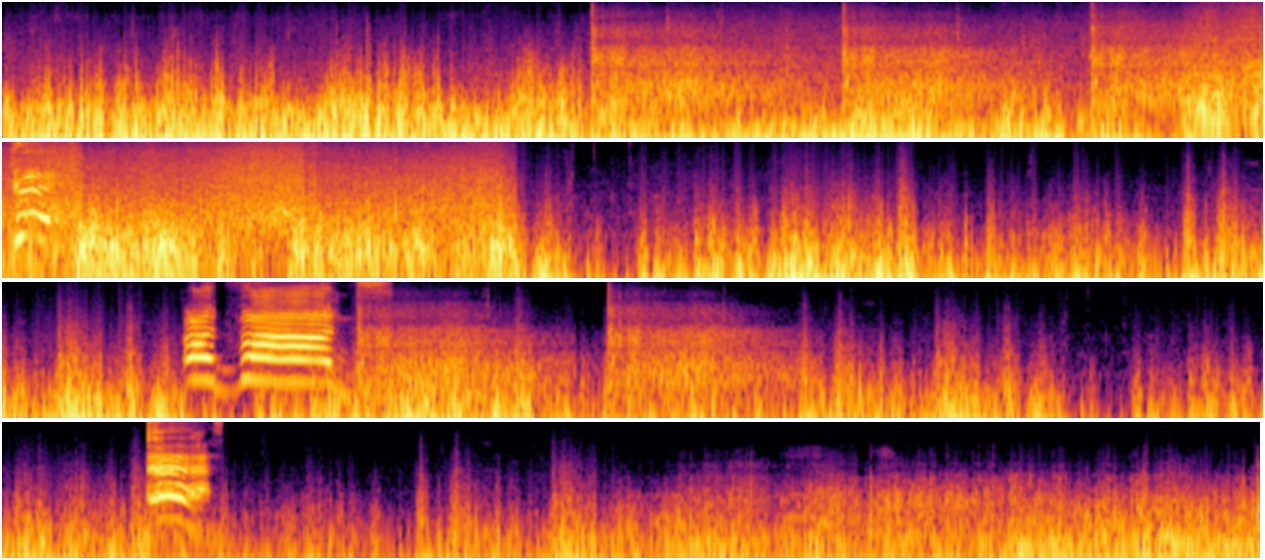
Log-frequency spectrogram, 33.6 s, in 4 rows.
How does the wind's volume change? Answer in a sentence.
The volume of the wind goes down.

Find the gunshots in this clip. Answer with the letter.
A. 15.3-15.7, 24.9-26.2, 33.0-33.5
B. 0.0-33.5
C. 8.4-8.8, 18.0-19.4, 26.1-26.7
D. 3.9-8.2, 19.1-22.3
D.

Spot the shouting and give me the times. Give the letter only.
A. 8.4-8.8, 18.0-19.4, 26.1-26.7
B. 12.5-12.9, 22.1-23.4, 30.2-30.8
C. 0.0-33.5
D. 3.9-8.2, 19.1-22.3
A.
